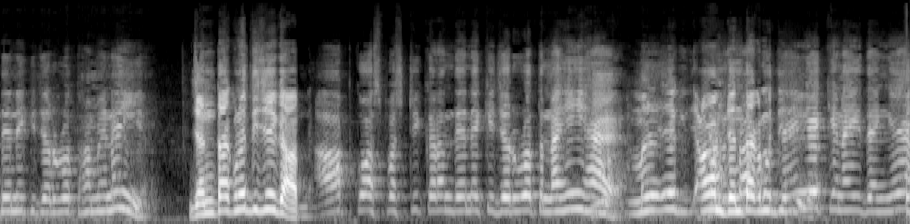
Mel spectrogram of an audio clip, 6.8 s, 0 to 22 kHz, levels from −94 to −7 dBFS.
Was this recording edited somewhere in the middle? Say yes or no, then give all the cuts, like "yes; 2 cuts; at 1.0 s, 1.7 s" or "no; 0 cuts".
no; 0 cuts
